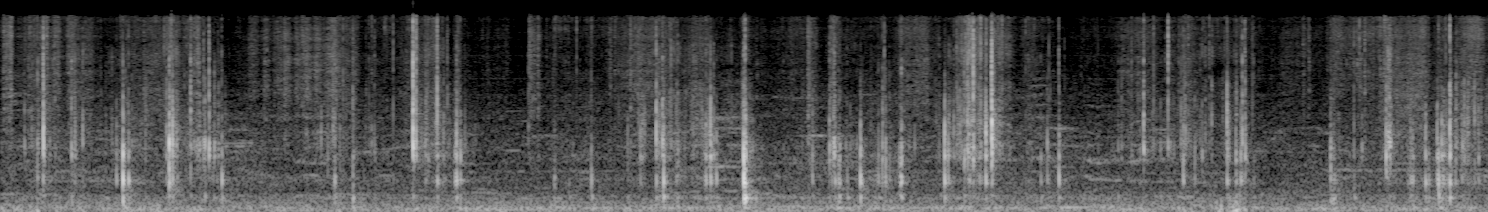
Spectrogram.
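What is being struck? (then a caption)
Grey sand crumbled by hand. Bare fingers scoop loose, dusty dry grey sand with small clumps, possibly a sand-cement mix, from a red plastic tub and crumble it as it falls back in, raising visible dust. The sound is a soft, continuous gritty crinkle and hiss, broken by many sharp, dry crackles and ticks as the clumps break apart.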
